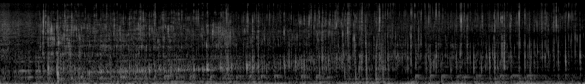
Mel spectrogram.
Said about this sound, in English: So, we turn off the heat, and we grab the towel so we don't burn our hands on the hot pot of water. And we pour the water into the cup.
